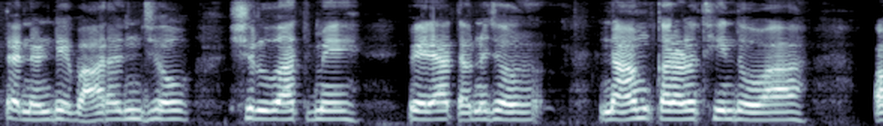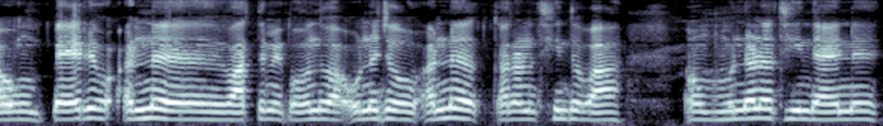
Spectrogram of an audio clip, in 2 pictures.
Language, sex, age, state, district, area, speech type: Sindhi, female, 30-45, Gujarat, Junagadh, urban, spontaneous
